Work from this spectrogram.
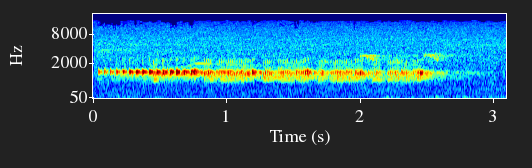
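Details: Tree frog calling in courtship on the Meiling Wulong trail, Nanxi, Tainan, Taiwan, 26 April 2018; rapid series of short pulsed notes around a steady mid pitch, about four per second, fading after two and a half seconds.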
